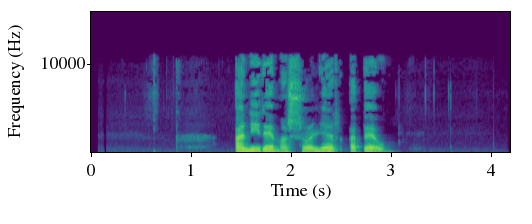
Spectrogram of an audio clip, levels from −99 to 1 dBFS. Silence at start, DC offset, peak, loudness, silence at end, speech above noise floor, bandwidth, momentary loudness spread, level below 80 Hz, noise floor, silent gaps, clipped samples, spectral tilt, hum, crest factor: 1.45 s; under 0.1%; 0 dBFS; -19 LUFS; 1.2 s; 54 dB; 11.5 kHz; 7 LU; -72 dBFS; -72 dBFS; none; under 0.1%; -5 dB/octave; none; 22 dB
